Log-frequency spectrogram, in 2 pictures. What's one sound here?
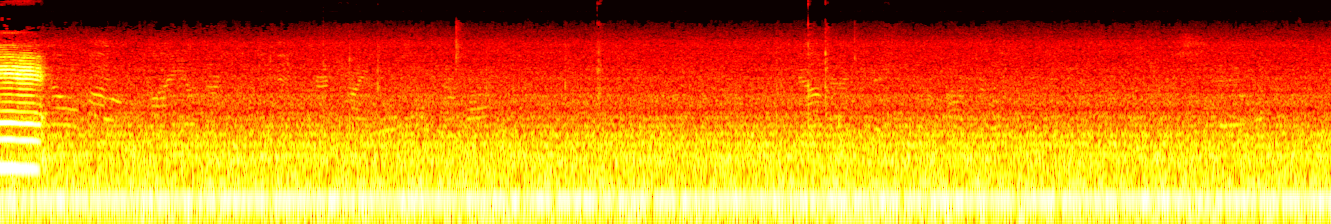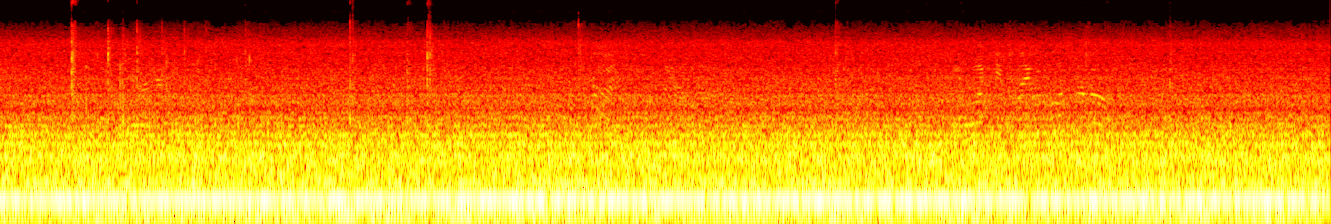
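Video game sounds play faintly from a television.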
